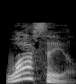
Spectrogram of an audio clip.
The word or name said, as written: wassail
